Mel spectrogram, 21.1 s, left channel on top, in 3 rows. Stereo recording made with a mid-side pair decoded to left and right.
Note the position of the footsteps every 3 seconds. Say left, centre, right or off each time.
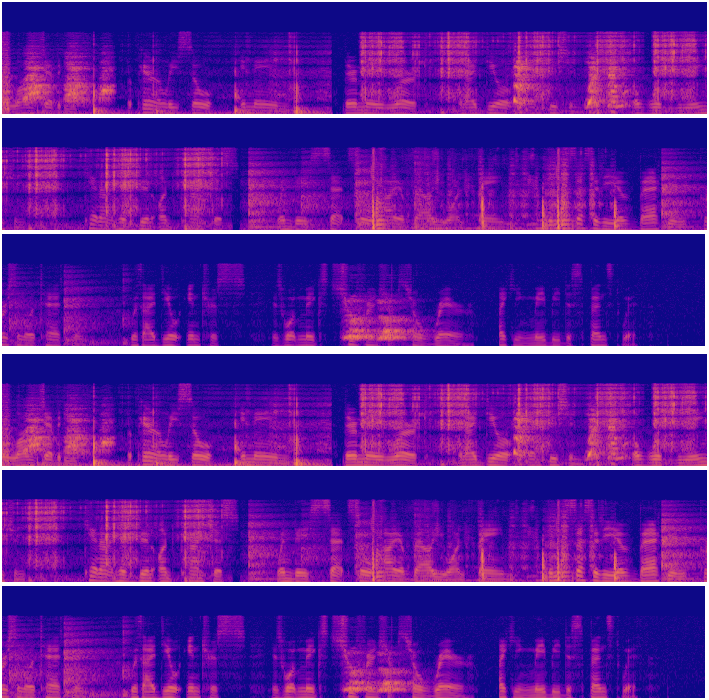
right, centre, centre, left, right, right, off.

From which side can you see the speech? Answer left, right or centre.
right.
